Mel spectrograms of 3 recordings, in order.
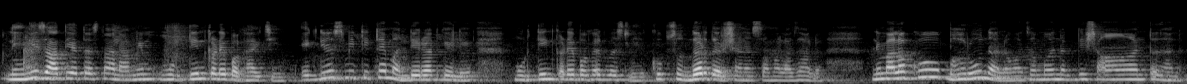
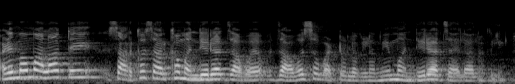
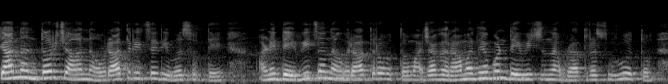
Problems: constant background noise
